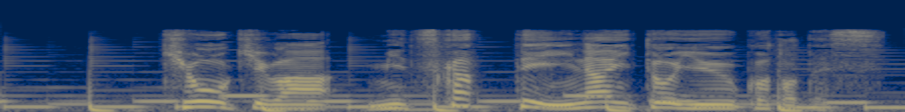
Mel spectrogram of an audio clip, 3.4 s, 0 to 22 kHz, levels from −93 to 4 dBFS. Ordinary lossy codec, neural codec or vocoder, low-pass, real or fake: none; none; 7.2 kHz; real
